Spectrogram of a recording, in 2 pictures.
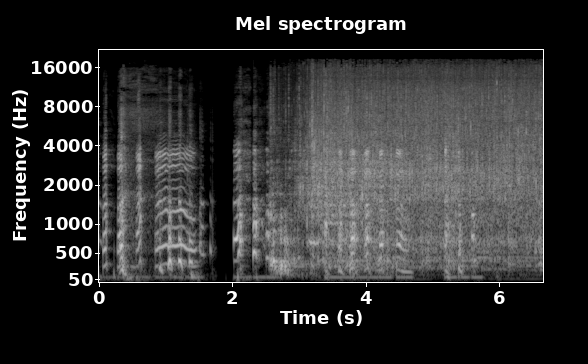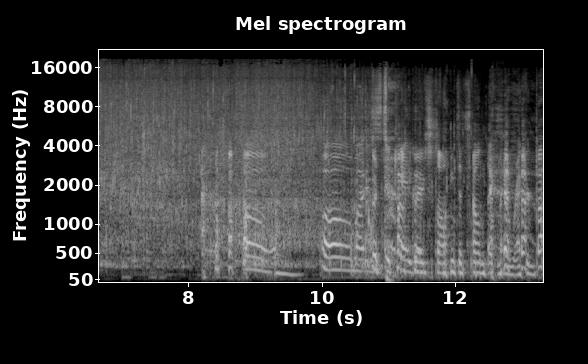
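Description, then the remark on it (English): A toilet flush roars out as a steady, hissing rush of water for several seconds, with people talking and laughing over it and before and after. “It's not even the worst thing on here, so it only gets a flush.”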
